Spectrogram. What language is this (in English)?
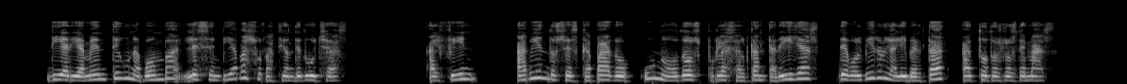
Spanish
